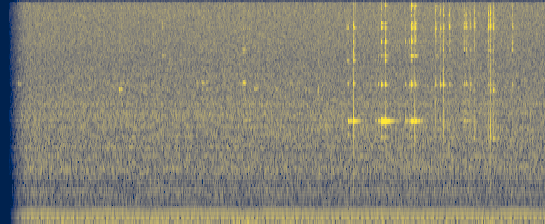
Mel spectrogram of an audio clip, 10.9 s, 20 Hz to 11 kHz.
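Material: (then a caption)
Glass. A vintage-style green glass soda bottle with a paper label, closed and filled with liquid, is held in both hands and tapped with fingernails on the glass and the label. Light, scattered clicks and brief bright glassy pings with a short ring around 1.9 kHz sit over a steady low hum, growing denser in the second half.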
